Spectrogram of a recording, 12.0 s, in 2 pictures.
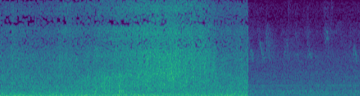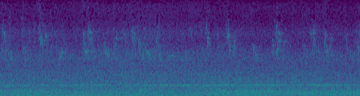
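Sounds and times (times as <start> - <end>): faint rumble of traffic: 0.0 - 12.0
small birds chirping: 4.1 - 12.0.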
